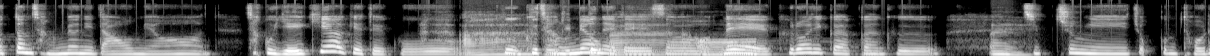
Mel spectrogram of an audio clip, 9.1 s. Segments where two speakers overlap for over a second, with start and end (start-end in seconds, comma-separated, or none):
3.4-5.7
